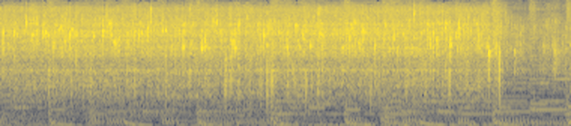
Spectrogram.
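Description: Varal fish frying in coconut oil with curry leaves gives a dense, close crackling sizzle, with spattering pops and occasional stirring scrapes throughout and no talking.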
